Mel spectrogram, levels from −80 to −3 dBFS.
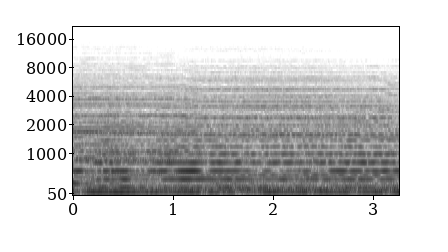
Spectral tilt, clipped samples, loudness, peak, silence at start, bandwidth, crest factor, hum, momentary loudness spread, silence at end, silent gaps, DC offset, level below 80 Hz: -6.5 dB/octave; under 0.1%; -23 LUFS; -8 dBFS; 0 s; 10 kHz; 14 dB; 50 Hz at -35 dBFS; 3 LU; 0 s; none; under 0.1%; -46 dBFS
